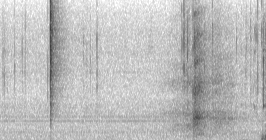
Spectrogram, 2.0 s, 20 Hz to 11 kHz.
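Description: A single sharp metallic click from a Gerber 600 multitool being worked by hand, about half a second in, against a quiet room.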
